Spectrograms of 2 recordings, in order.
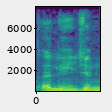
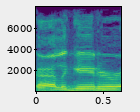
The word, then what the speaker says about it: Allegaeon: I'm pretty sure it's pronounced Alleion, right? Yep, that is correct. I've heard alligator. I've heard Alagen.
